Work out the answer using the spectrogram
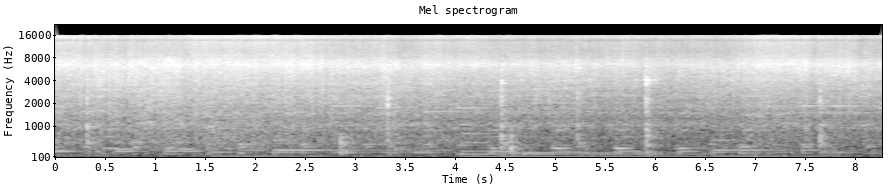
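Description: Sliced onions, chopped tomatoes and green chillies sizzling in hot oil in a wok-shaped pan while a wooden spoon stirs them, with a few sharp knocks of the spoon against the pan, the loudest about six seconds in.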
